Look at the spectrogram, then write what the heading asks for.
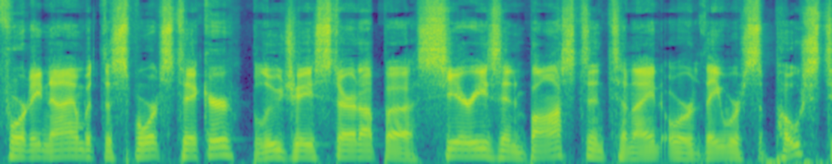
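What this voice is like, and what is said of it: Usual voice. Nothing is said of it.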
